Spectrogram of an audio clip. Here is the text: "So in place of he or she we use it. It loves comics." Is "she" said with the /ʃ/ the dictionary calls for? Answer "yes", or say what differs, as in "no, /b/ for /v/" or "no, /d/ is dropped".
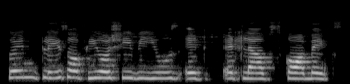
yes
